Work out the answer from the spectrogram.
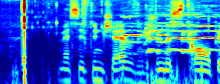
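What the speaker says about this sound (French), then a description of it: "il y a un maudit coq qui crie" A rooster crows at the Magog-Orford campground farm area, its strained call mixing with someone talking over it after a sharp knock at the start.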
